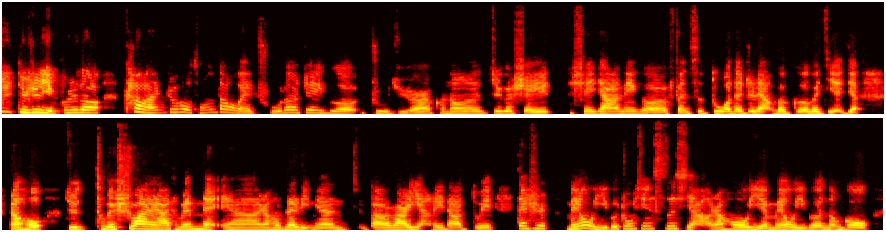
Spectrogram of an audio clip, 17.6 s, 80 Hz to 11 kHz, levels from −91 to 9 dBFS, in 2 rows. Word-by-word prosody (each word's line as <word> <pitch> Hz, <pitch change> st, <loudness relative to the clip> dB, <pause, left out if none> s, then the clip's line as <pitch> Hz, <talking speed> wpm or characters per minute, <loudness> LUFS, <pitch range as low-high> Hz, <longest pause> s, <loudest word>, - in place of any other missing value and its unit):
就 290 Hz, -3 st, +4 dB
是 275 Hz, +1 st, +5 dB
也 220 Hz, -4 st, +6 dB
不 215 Hz, +5 st, -11 dB
知 270 Hz, +1 st, -1 dB
道， 265 Hz, -2 st, +5 dB, 0.2 s
看 345 Hz, -, +2 dB
完 260 Hz, -3 st, +1 dB
之 295 Hz, -, -7 dB
后 295 Hz, -1 st, -4 dB
从 255 Hz, -1 st, -14 dB
头 280 Hz, -, -15 dB
到 290 Hz, -3 st, -4 dB
尾 165 Hz, -, -4 dB
除 185 Hz, +2 st, -10 dB
了 260 Hz, +3 st, -4 dB
这 255 Hz, -3 st, -5 dB
个 195 Hz, -3 st, -2 dB, 0.2 s
主 200 Hz, -4 st, -6 dB
角 170 Hz, -2 st, -9 dB
儿， 170 Hz, +4 st, 0 dB
可 180 Hz, -, -11 dB
能 185 Hz, +3 st, -3 dB
这 200 Hz, -, -3 dB
个 200 Hz, 0 st, -1 dB
谁 175 Hz, -2 st, 0 dB, 0.2 s
谁 190 Hz, -2 st, -3 dB
家 185 Hz, -1 st, +2 dB
那 180 Hz, -1 st, -4 dB
个 165 Hz, -1 st, 0 dB
粉 155 Hz, -, -2 dB
丝 190 Hz, +2 st, -5 dB
多 195 Hz, 0 st, +3 dB
的 190 Hz, -1 st, +2 dB
这 190 Hz, -, -3 dB
2 185 Hz, -4 st, +2 dB
个 170 Hz, +1 st, +2 dB
哥 180 Hz, +1 st, +1 dB
哥 190 Hz, -, +4 dB
姐 180 Hz, -, -1 dB
姐， -, -, +2 dB, 0.3 s
然 175 Hz, 0 st, +5 dB
后 190 Hz, -2 st, +7 dB, 0.2 s
就 205 Hz, -, +3 dB, 0.2 s
特 245 Hz, -, -5 dB
别 220 Hz, -, +6 dB
帅 235 Hz, +1 st, +6 dB
啊、 200 Hz, 0 st, +3 dB
特 210 Hz, -, -8 dB
别 220 Hz, +1 st, +2 dB
美 225 Hz, -2 st, +1 dB, 0.2 s
啊， 175 Hz, 0 st, -2 dB
然 170 Hz, +1 st, -2 dB
后 195 Hz, -, -2 dB
在 205 Hz, 0 st, +3 dB
里 190 Hz, -, -1 dB
面 170 Hz, 0 st, -2 dB, 0.3 s
吧 185 Hz, -2 st, +3 dB
吧 185 Hz, -, +3 dB
吧 190 Hz, -1 st, +5 dB
演 190 Hz, -1 st, 0 dB
了 175 Hz, -, -4 dB
一 180 Hz, -, -2 dB
大 185 Hz, -2 st, 0 dB
堆。 180 Hz, -2 st, -5 dB, 0.2 s
但 265 Hz, 0 st, -1 dB
是， 270 Hz, 0 st, -2 dB, 0.2 s
没 210 Hz, -, +1 dB
有 290 Hz, -1 st, +4 dB
一 180 Hz, -3 st, -1 dB
个 225 Hz, -, +1 dB
中 250 Hz, +1 st, -5 dB
心 255 Hz, 0 st, -8 dB
思 260 Hz, +1 st, -7 dB
想， 260 Hz, -, -3 dB
然 170 Hz, -, -1 dB
后 205 Hz, -1 st, +2 dB
也 180 Hz, -4 st, +1 dB
没 165 Hz, +4 st, -2 dB
有 220 Hz, -1 st, +3 dB
一 165 Hz, -2 st, -1 dB
个 185 Hz, +1 st, +1 dB
能 165 Hz, -3 st, -2 dB
够， 195 Hz, 0 st, +2 dB
195 Hz, 280 characters per minute, -22 LUFS, 180-230 Hz, 0.3 s, 后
